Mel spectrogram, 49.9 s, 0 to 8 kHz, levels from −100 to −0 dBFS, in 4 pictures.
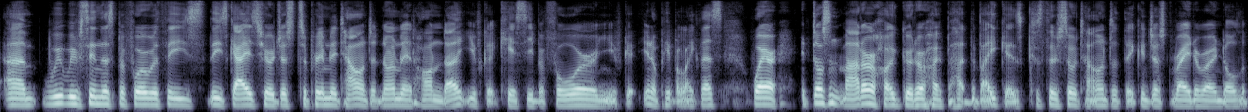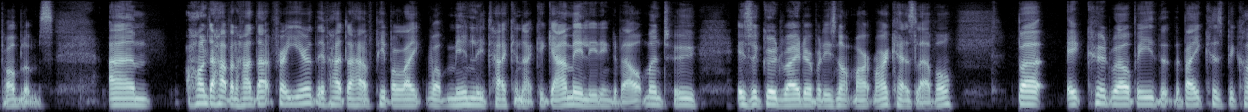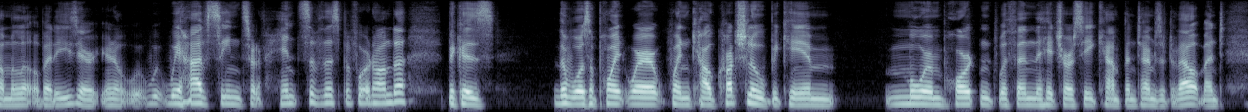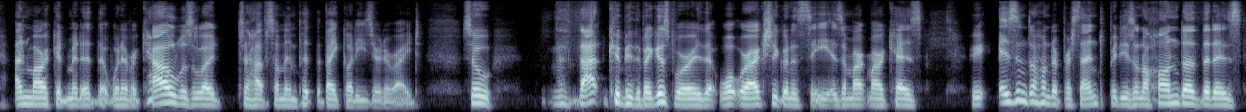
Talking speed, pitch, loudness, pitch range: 215 wpm, 130 Hz, -22 LUFS, 120-140 Hz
